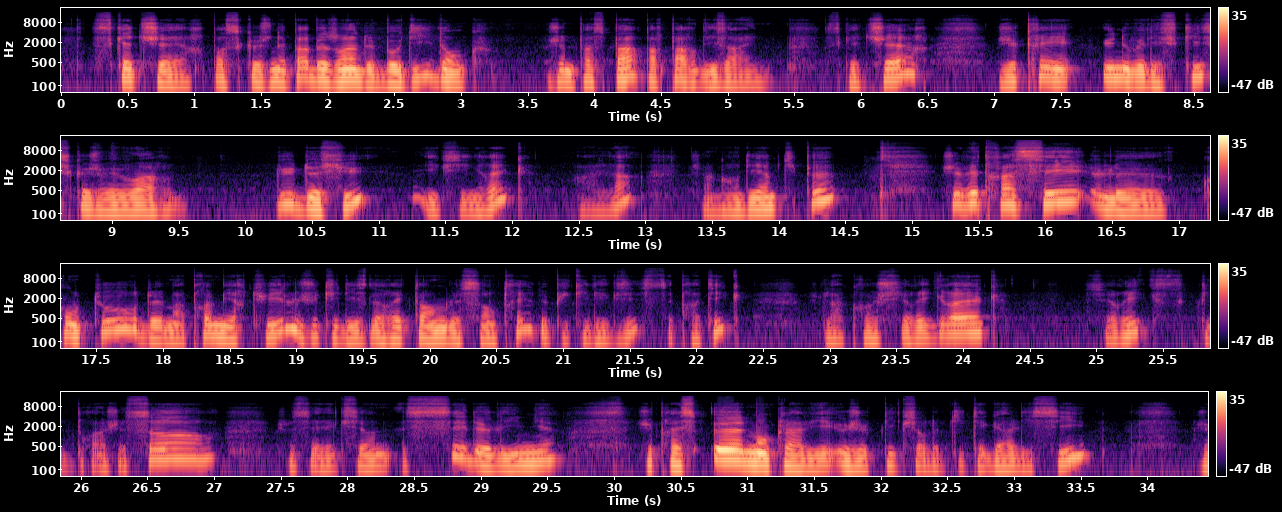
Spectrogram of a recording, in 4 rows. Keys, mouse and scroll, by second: 0.3 click, 7.2 click, 12.1 click, 13.1 scroll up 1, 13.8-14.8 right drag, 18.4 click, 20.4 click, 22.9 click, 24.9 click, 25.7 right click, 27.5 click, 28.7 click, 32.4 e, 34.3 click.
